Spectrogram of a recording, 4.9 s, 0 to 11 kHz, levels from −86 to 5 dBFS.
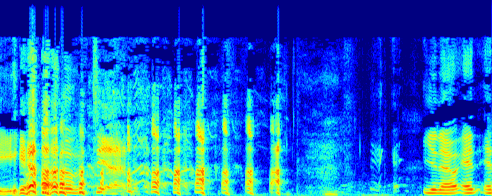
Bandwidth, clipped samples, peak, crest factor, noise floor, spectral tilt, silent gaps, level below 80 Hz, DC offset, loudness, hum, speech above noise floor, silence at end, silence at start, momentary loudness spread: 11 kHz; 0.2%; 0 dBFS; 16 dB; -42 dBFS; -4.5 dB/octave; none; -50 dBFS; under 0.1%; -14 LUFS; none; 28 dB; 0 s; 0 s; 16 LU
